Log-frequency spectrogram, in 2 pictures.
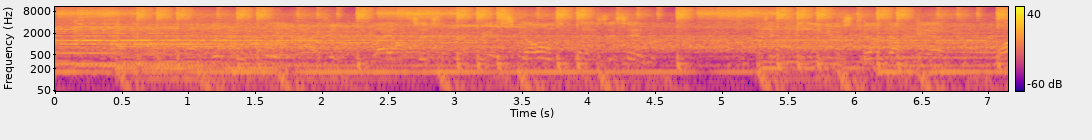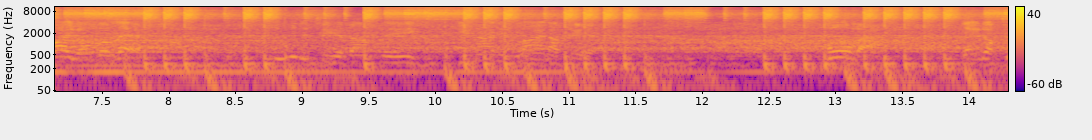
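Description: Live music: electric guitar played through effects pedals over a steady drum beat, with a held low note under the first part.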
